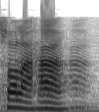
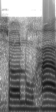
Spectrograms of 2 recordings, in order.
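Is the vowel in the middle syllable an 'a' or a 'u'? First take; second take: a; u. First: The middle syllable has an 'a' vowel. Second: The middle syllable has a 'u' vowel. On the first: This is the more eloquent reading. The speaker calls it right. "solaha ini lebih afshah" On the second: The verb sounds intransitive, like a state. The speaker calls it wrong. "soluha fa'ula"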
